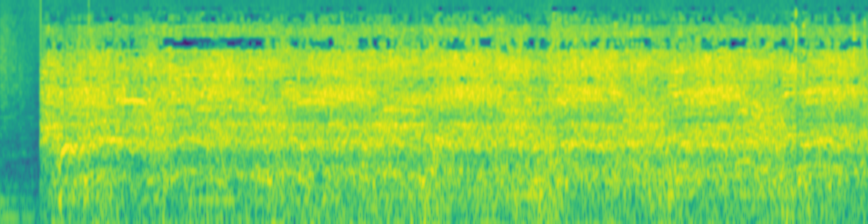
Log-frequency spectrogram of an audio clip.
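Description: A large crowd at a palenque shouts and cheers loudly, a dense roar of many voices that bursts in abruptly and holds steady without a break, with chanting-like swells rising through the din.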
